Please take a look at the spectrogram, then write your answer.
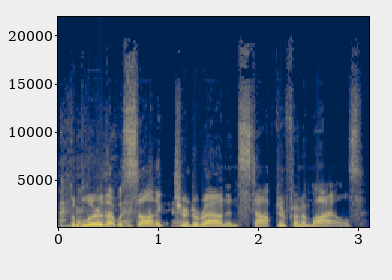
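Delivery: lively read-aloud storyteller voice; storybook narration. Acted. Friends on a podcast hear a fan story read aloud, lively storybook narration. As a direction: tell it like a bedtime story for kids.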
